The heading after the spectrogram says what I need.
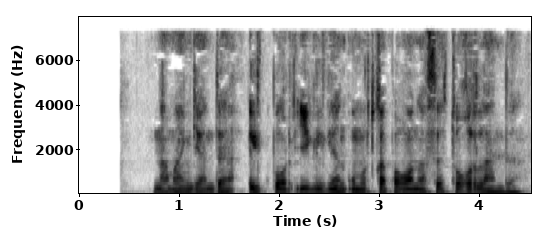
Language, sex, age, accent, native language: Uzbek, male, 18-24, Navoiy, Uzbek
